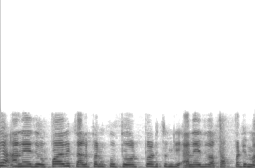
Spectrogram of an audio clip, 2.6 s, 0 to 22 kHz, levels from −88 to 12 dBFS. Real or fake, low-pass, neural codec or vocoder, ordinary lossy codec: fake; 7.2 kHz; codec, 44.1 kHz, 7.8 kbps, Pupu-Codec; Opus, 64 kbps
